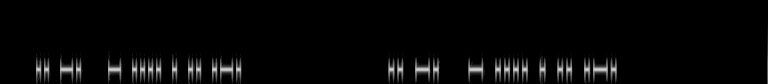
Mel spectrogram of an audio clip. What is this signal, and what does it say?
Morse code, heard as a keyed tone, about 28 wpm, 700 Hz. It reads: IN THEIR IN THEIR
